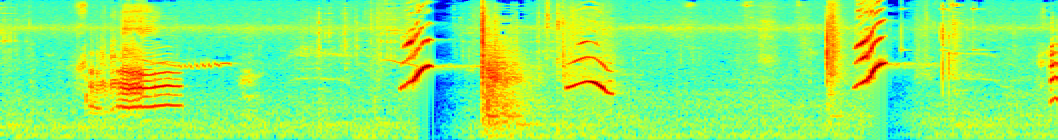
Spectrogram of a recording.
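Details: A ten-month-old male red-collared lorikeet that talks mimics speech in a short wavering phrase, then gives sharp rising-and-falling whistles and harsh screechy bursts about a second apart.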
